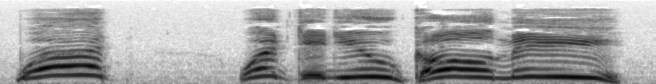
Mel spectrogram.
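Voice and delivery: very high, loud indignant yell; outraged shout. A narrator's reading. Insulted man demands it be repeated, outraged yelling. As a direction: shriek it slowly in disbelief.

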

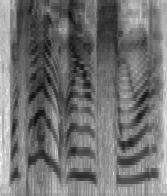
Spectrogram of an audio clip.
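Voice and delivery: loud, high disbelieving question; incredulous. Real, not acted. Gamer just killed by an iron sword, incredulous shout.

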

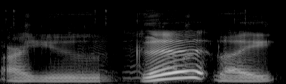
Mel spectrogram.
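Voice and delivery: deep slow put-on husband voice; mock deep husband. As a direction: drop very low and slow. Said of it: "He's like".

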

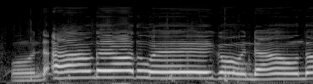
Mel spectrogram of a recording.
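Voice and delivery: high, slow, stretched-out calling; drawn-out cry. Real, not acted. Player going down the other way, drawn-out cry. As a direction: draw the words out as you cry out.

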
